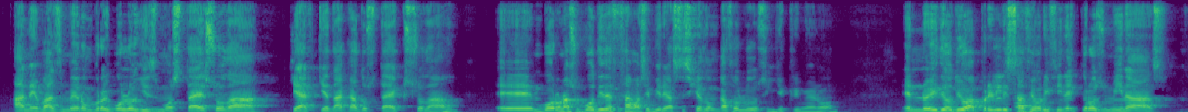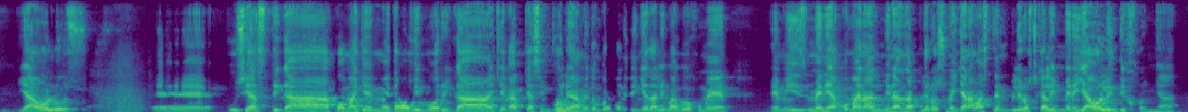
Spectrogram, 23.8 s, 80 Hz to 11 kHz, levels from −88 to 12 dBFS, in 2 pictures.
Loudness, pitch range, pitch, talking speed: -16 LUFS, 150-175 Hz, 160 Hz, 170 wpm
